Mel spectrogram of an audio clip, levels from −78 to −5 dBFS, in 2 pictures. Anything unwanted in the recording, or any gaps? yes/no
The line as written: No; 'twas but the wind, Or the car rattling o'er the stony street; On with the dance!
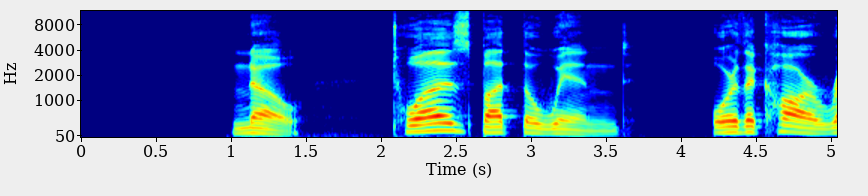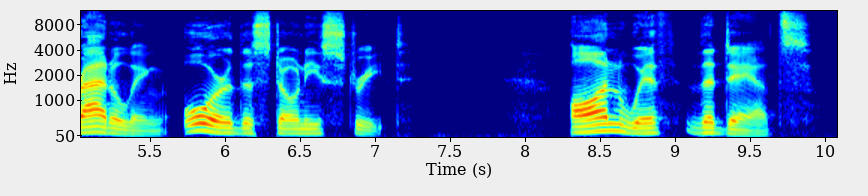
no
